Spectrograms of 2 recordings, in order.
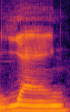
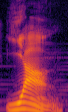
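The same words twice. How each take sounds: First: It is said with an English-sounding vowel. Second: It is said with a Mandarin-sounding vowel. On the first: The speaker calls it wrong. "not pronounced like an English-sounding yang" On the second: The speaker calls it right. "It's pronounced like this"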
